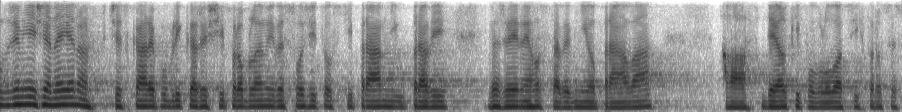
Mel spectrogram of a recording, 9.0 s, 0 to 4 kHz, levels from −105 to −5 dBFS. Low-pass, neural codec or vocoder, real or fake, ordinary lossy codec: 3.6 kHz; none; real; Opus, 16 kbps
